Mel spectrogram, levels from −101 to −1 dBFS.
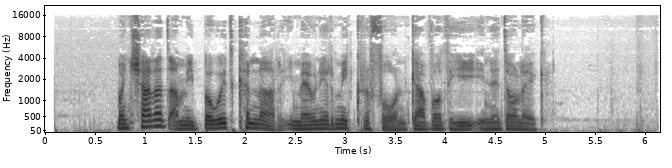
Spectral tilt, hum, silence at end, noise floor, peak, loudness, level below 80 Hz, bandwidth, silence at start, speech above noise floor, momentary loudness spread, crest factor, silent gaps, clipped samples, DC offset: -5.5 dB/octave; none; 0.2 s; -55 dBFS; -6 dBFS; -24 LUFS; -50 dBFS; 16.5 kHz; 0.1 s; 32 dB; 7 LU; 20 dB; none; under 0.1%; under 0.1%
